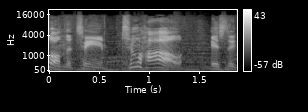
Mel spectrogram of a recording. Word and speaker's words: Tuhal: But we have Tal on the team. Tuhal is the correct pronunciation.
